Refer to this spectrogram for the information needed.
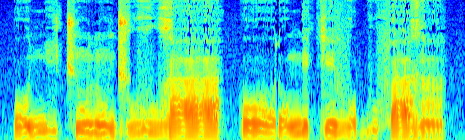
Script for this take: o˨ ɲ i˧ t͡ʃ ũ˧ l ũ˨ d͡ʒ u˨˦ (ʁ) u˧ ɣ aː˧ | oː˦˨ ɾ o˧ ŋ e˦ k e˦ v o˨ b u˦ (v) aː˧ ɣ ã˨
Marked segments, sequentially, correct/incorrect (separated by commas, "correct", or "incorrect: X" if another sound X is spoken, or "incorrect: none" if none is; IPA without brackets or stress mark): incorrect: ɣ, incorrect: f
